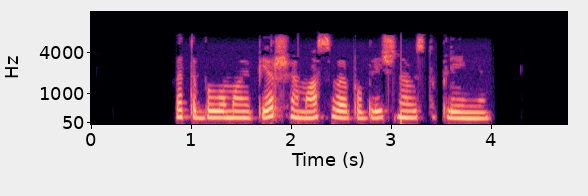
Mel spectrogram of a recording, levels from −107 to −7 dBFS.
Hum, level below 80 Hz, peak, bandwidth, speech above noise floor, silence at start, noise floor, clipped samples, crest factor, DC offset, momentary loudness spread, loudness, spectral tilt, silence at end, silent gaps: none; -58 dBFS; -4 dBFS; 7.6 kHz; over 71 dB; 0.85 s; under -90 dBFS; under 0.1%; 16 dB; under 0.1%; 7 LU; -19 LUFS; -5 dB/octave; 0.75 s; none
